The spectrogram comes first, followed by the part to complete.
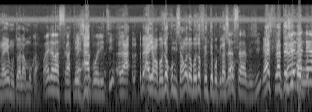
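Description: Only speech: a man talking continuously, with a faint steady high-pitched whine underneath.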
